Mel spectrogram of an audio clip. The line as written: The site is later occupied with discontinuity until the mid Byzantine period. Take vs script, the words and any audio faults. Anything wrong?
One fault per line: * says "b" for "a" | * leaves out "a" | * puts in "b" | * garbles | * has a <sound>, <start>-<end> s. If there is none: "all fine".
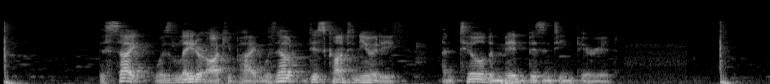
* says "was" for "is"
* says "without" for "with"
